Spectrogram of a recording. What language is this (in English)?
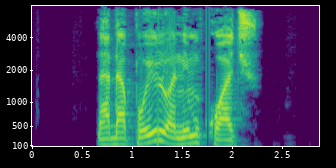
Taita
